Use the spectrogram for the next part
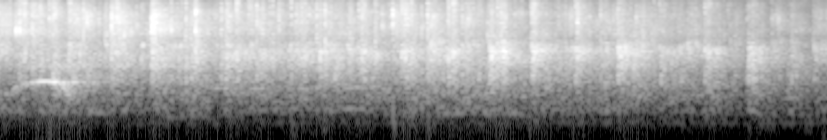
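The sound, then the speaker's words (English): A church audience breaks into sustained, dense applause, celebrating their denomination's change in policy on who can be married in the church; many hands clap steadily for several seconds at a fairly even level, with no one speaking over it. “And it's worth a big rousing round of applause.”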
